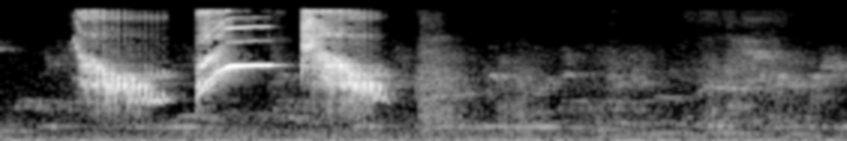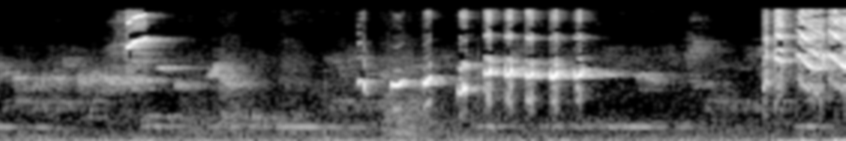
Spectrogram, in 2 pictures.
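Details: Orange-headed thrush singing energetically in the classic style: loud rising whistled sweeps and buzzy phrases separated by quiet pauses, ending with a fast series of sharp chattering notes.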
